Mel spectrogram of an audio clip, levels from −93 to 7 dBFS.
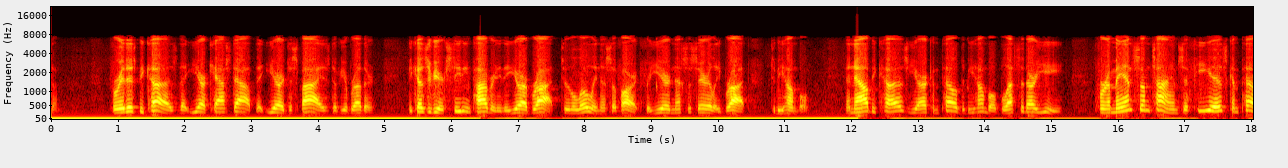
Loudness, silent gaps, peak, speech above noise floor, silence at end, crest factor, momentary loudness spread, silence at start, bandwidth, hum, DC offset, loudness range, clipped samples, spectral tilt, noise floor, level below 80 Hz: -20 LUFS; none; 0 dBFS; 35 dB; 0 s; 20 dB; 12 LU; 0 s; 7.8 kHz; none; 5%; 3 LU; under 0.1%; -2 dB/octave; -54 dBFS; -54 dBFS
